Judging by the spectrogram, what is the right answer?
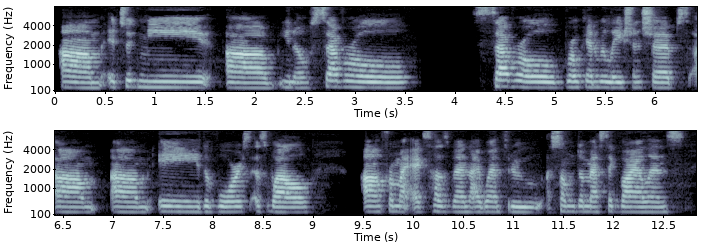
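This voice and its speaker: Speaking slowly in a lowish, flat voice with a bright, forceful tone, this Venezuelan spiritual healer recounts her life as an interview guest. The talk is reflective and personal, full of fillers and false starts.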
